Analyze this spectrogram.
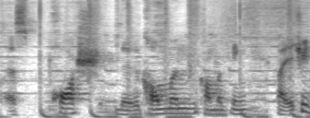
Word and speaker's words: Porsche: So most people actually pronounce as Porsche, the common thing, but actually the proper way to pronounce it is Porsche. So it's Porsche with a sh at the back there.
